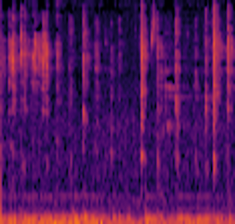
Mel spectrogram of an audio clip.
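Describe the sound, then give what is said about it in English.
Rapid, loud typing on a computer keyboard, a steady clatter of many quick key clicks over a low background hum, with no voices. “How loud I'm typing, as everyone loves.”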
